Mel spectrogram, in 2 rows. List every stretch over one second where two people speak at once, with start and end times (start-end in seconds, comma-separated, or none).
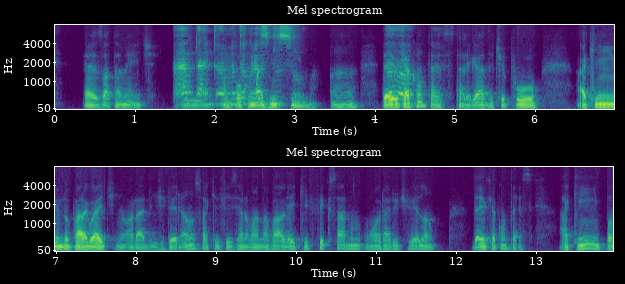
1.5-3.2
